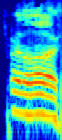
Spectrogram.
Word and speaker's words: Toilolo: Colt McCoy is a backup quarterback, Levine Toilolo. I can't pronounce anything today. – Toilolo.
